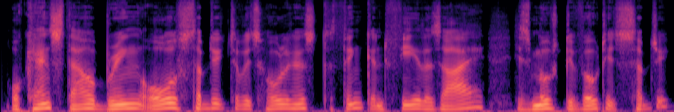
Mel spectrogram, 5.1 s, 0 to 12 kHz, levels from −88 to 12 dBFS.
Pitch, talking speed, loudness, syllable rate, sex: 120 Hz, 225 wpm, -19 LUFS, 5.3 syllables/s, male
